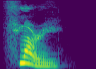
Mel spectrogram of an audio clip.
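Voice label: "flurry", British English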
